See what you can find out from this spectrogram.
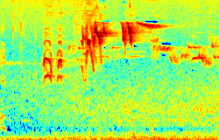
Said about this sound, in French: Il y a les hérons, il y a des sternes, des mouettes, des cormorants. Il y a pas mal d'oiseaux.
